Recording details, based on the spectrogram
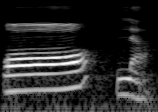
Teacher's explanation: یہ الف کی تخفیم مطلب الف موٹا کیونکہ اس سے ماقبل والے الفاظ حروف مستعلیہ میں سے یعنی کہ موٹے حروفوں میں سے.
